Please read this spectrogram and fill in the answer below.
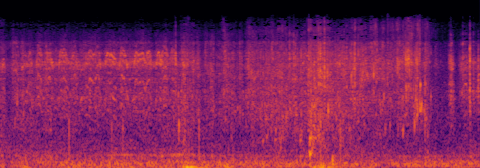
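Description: Water splashing and lapping at the bank as a hooked bass is played and brought in by hand, with scattered light clicks of rod and reel handling.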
